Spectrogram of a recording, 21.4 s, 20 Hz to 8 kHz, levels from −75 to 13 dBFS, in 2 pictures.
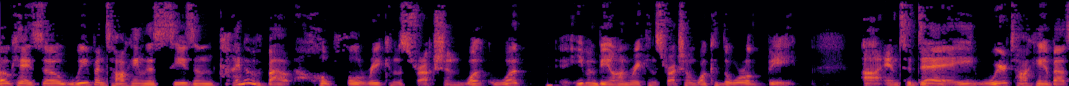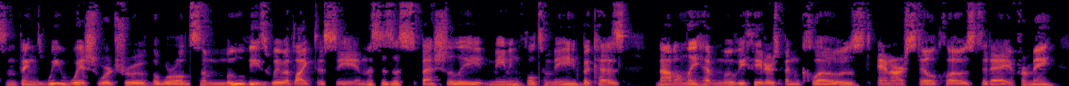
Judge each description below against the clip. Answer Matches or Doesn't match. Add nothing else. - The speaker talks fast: Doesn't match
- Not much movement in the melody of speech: Doesn't match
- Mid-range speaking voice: Doesn't match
